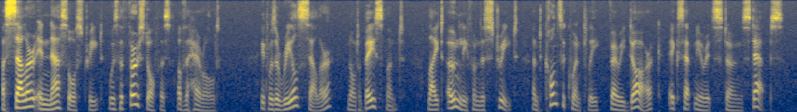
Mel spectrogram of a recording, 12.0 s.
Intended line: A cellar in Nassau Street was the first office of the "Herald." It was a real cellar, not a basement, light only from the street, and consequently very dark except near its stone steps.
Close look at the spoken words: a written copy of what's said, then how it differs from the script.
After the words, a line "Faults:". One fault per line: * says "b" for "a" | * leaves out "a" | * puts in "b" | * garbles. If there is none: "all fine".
A cellar in Nassau Street was the first office of the "Herald." It was a real cellar, not a basement, light only from the street, and consequently very dark except near its stone steps.
Faults:
all fine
